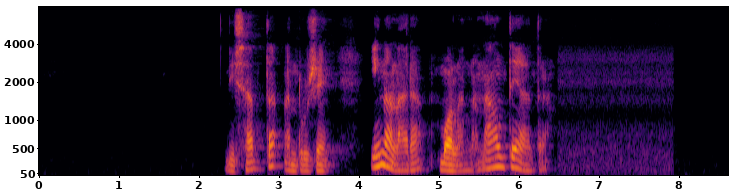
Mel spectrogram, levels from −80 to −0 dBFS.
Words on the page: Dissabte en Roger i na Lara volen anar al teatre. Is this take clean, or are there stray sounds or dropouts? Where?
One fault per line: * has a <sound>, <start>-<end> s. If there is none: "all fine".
all fine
